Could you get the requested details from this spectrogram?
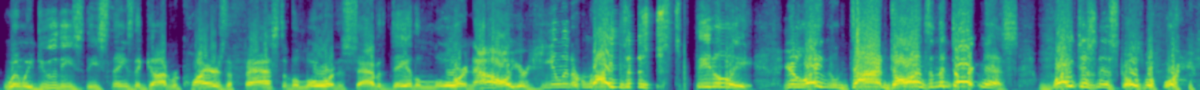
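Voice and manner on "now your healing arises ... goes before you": rising to a high, loud preacher's shout; preaching at full force. Acted. Preacher proclaiming healing to the congregation, full force. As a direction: lift the promise up until it rings out.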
